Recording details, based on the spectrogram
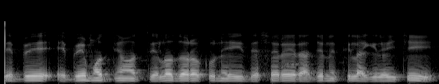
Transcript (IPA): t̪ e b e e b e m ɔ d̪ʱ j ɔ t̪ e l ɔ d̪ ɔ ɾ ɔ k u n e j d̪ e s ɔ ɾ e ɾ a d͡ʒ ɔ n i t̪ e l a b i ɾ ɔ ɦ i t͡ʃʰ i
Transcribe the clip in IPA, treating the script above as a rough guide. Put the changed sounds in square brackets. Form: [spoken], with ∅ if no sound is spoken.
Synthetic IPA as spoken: t̪ e b e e b e m ɔ d̪ʱ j ɔ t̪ e l ɔ d̪ ɔ ɾ ɔ k u n e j d̪ e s ɔ ɾ e ɾ a d͡ʒ ɔ n i t̪ [i] l a [ɡ] i ɾ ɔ ɦ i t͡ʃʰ i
